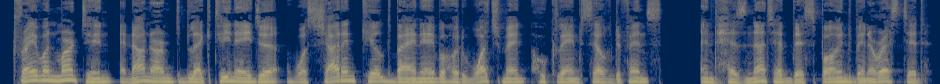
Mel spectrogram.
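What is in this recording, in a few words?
Ukrainian, male, English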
